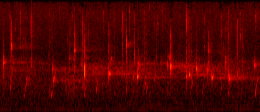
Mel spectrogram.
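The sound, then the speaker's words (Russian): Last raindrops of a fading rain dripping onto calm water: many small, bright plinks fall at an irregular pace, quiet and on their own with no talk. “Дождь сходит на нет. Последние струйки создают легкую рябь на спокойной поверхности воды, напоминая дорожку.”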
